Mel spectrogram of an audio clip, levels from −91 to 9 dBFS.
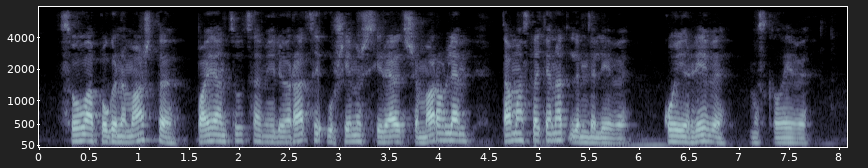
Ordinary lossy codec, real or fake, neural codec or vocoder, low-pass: AAC, 48 kbps; real; none; 7.2 kHz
